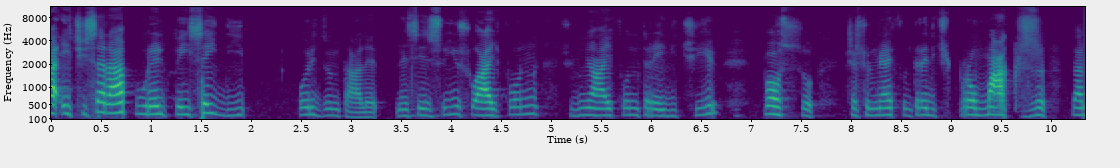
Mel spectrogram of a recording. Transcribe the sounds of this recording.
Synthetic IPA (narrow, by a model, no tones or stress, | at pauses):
ʔet͡ʃːisaɾapːuːɾeilpejsɛjd̪i | oɾid̪zont̪a̰ːle | nelsɛnsoiːosuajfɔn | sulmiːoajfɔnt̪ɾeːd̪it͡ʃi | pɔsːo | t͡ʃoɛsulmiːoajfont̪ɾeːd̪it͡ʃi̥pɾɔmaks | d̪a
